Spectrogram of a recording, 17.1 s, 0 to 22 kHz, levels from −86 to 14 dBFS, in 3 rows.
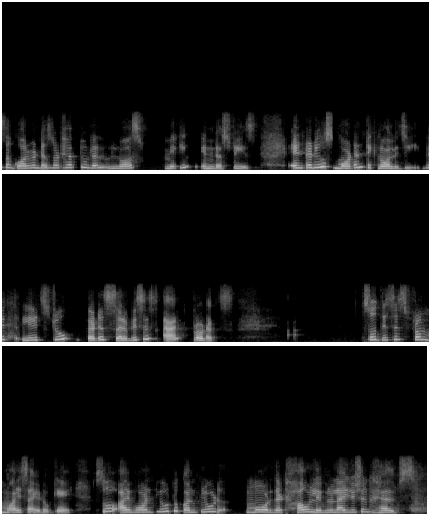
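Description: Throughout, the speech sounds rough and raspy, with a buzzy, grainy edge and nothing above 7 kHz. The AMR wideband (HD Voice) codec is running near its lowest rate, which fits an 8.85 kbit/s mode, too few bits for its vocal tract model to capture the voice cleanly.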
